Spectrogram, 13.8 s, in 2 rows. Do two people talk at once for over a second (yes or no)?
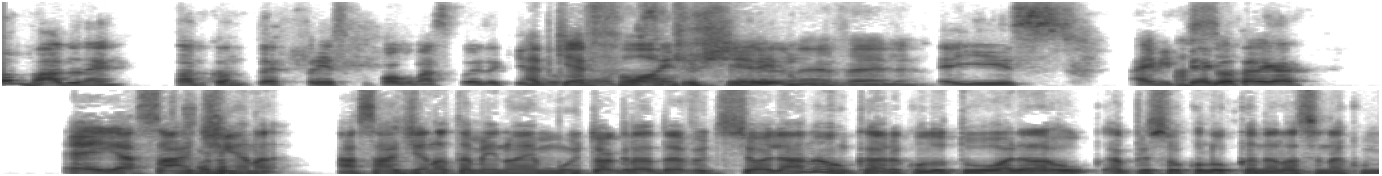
yes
